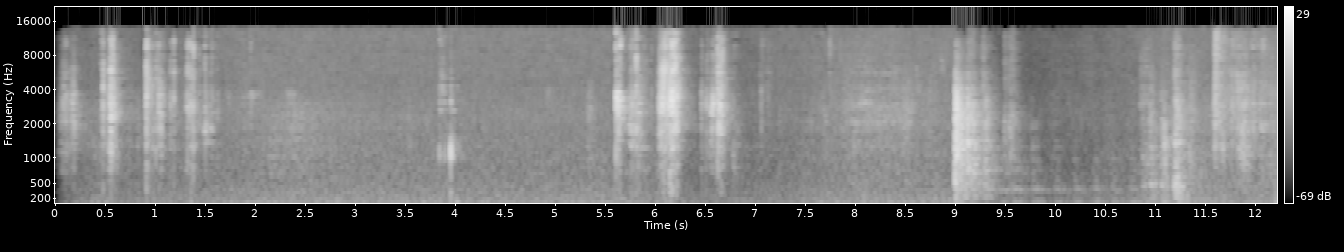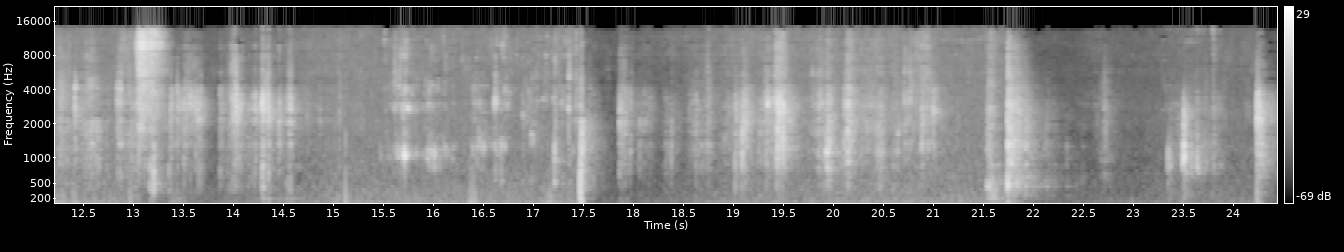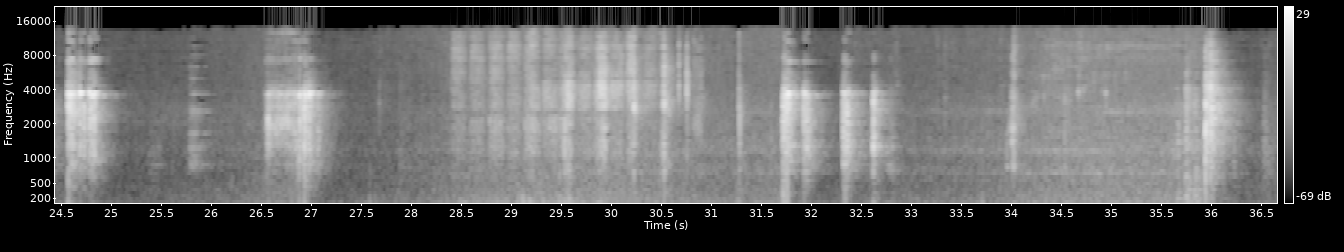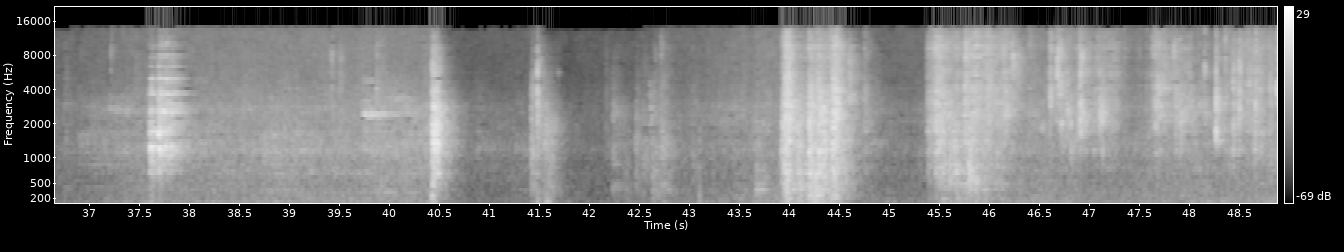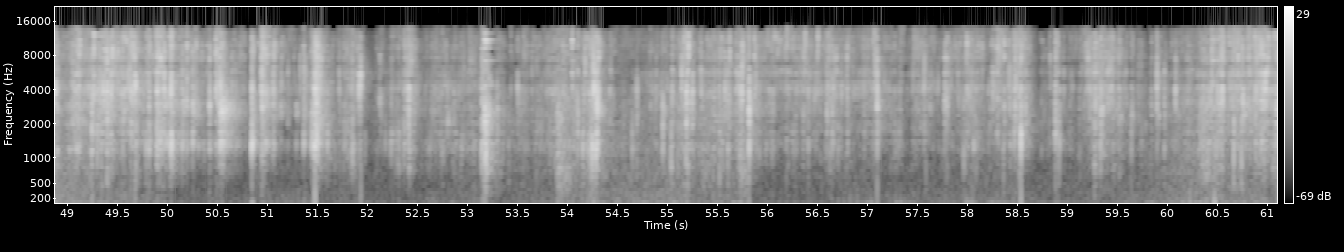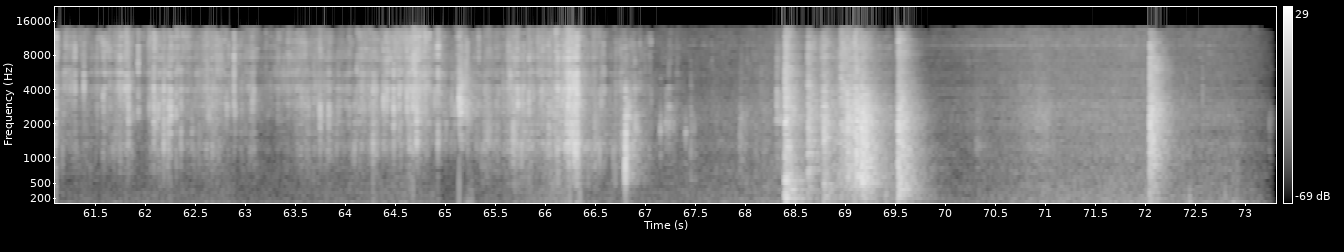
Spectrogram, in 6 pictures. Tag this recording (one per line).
field-recording
poznan
preparing-drink
refrigerator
